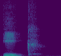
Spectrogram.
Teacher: Ik is aspirated, not ejective.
